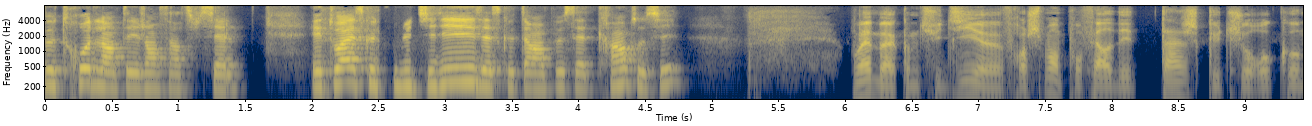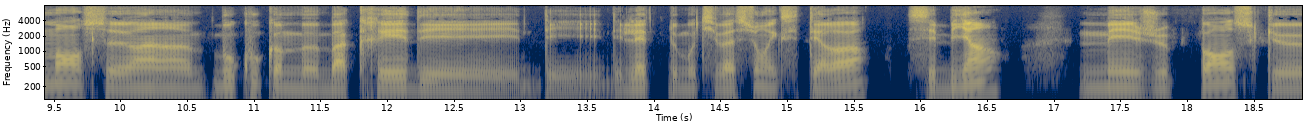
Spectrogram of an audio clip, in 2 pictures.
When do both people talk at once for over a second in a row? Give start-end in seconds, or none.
none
